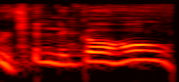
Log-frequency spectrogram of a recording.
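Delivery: crying, speaking through tears, very high voice. Asking aloud why they are crying, then going on, crying while speaking. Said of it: "Why am I crying?".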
